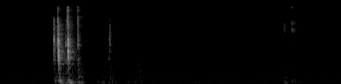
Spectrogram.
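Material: Plastic.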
